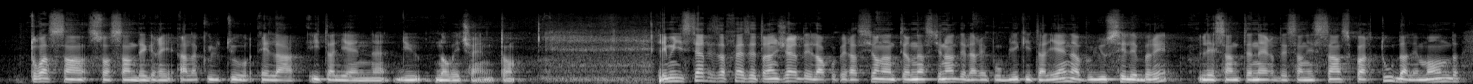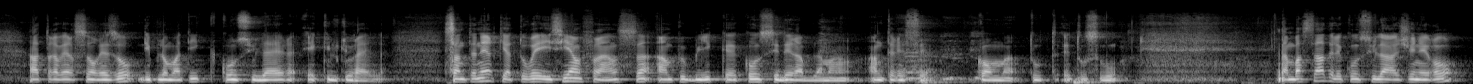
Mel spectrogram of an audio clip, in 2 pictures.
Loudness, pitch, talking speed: -18 LUFS, 140 Hz, 130 wpm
